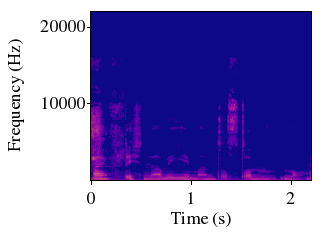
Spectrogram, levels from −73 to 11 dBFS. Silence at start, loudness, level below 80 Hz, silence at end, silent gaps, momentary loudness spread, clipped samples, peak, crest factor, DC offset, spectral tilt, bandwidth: 0 s; -41 LUFS; -72 dBFS; 0 s; none; 7 LU; under 0.1%; -18 dBFS; 22 dB; under 0.1%; -3 dB/octave; 16.5 kHz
